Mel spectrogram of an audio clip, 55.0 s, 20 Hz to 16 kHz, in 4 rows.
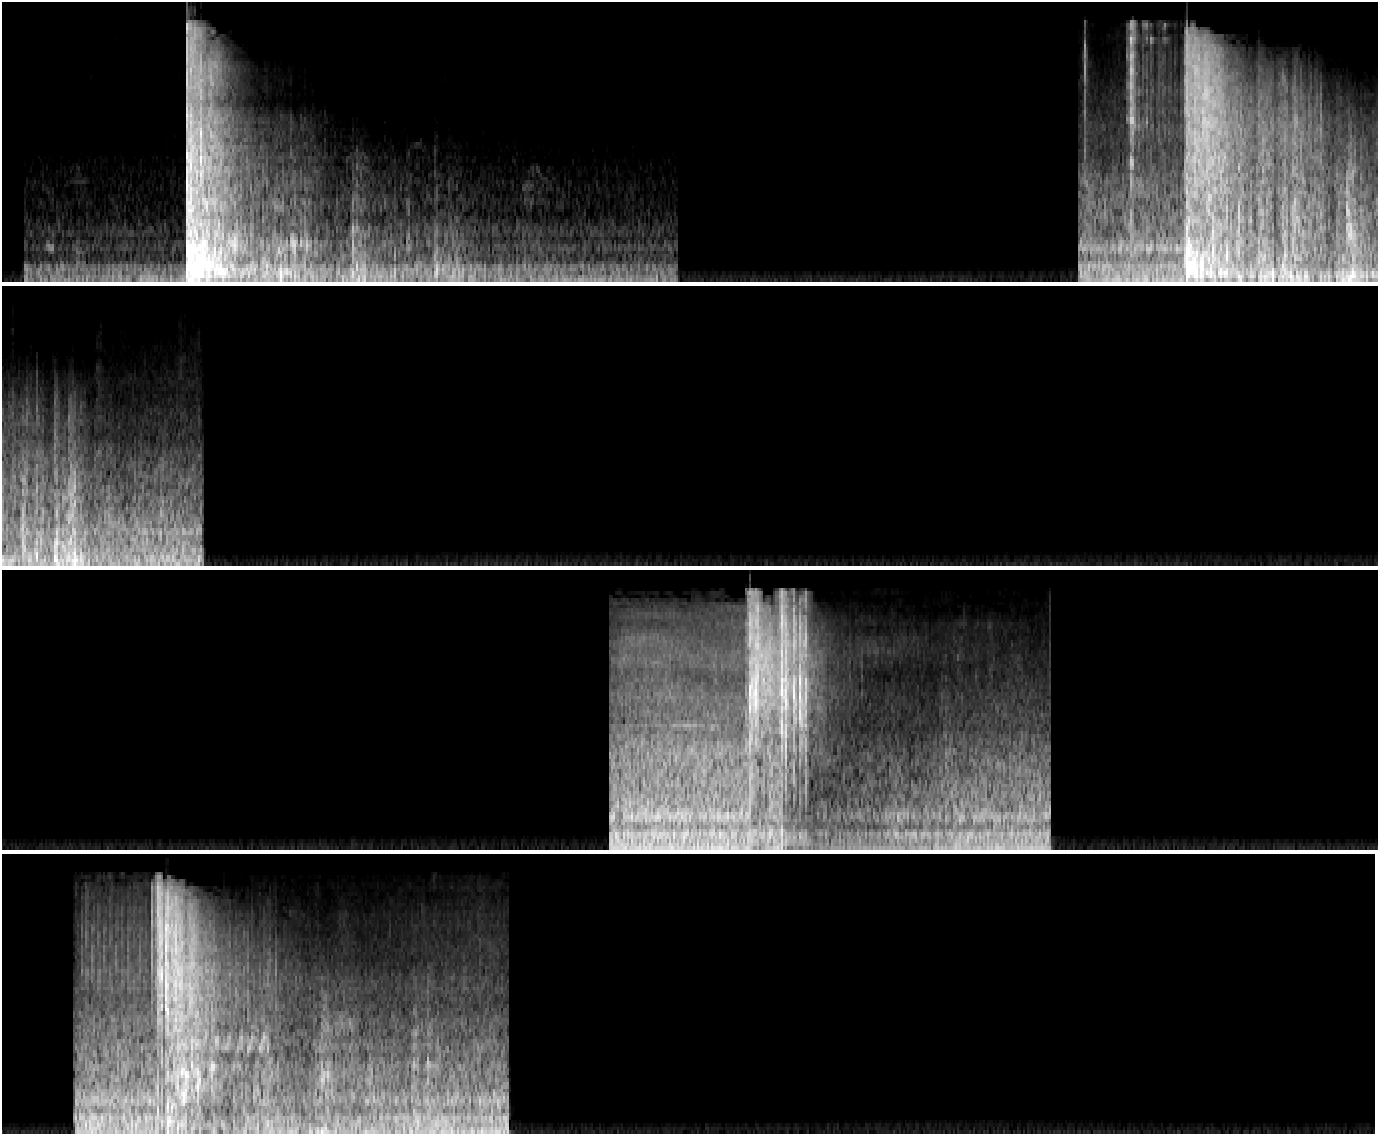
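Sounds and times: firework pops and crackling: 0:01.8 - 0:04.7, 0:10.8 - 0:15.5, 0:34.9 - 0:36.3, 0:42.0 - 0:45.8
firework bang: 0:01.8 - 0:05.3, 0:11.6 - 0:15.8, 0:34.9 - 0:36.4, 0:42.0 - 0:46.3
firework hissing: 0:33.6 - 0:38.0, 0:42.0 - 0:46.4.

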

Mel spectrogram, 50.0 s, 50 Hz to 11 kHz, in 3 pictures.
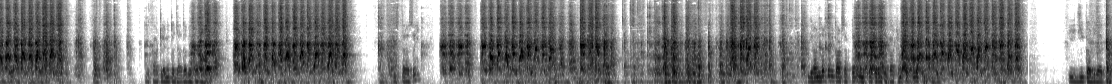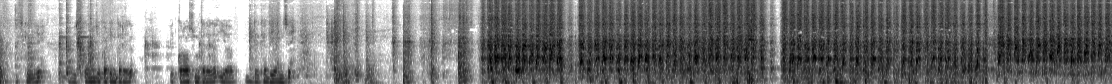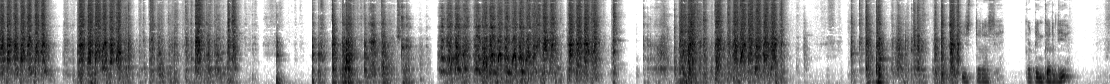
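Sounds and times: hacksaw cutting sheet steel: 0:00.0 - 0:01.8, 0:02.8 - 0:05.3, 0:06.6 - 0:15.4, 0:23.6 - 0:37.0, 0:40.0 - 0:45.2.

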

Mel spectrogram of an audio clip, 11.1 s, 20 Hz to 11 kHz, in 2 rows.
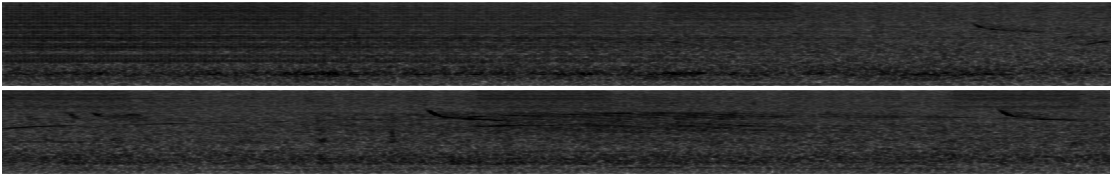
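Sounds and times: background hiss: 0:00.0 - 0:11.0
distant model plane whine: 0:00.0 - 0:11.0.

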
